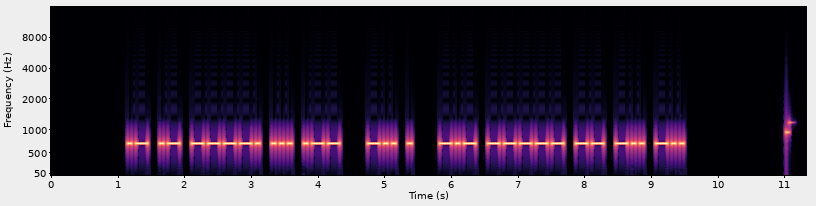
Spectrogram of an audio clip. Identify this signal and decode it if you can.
Morse code, heard as a keyed tone, about 20 wpm, 700 Hz. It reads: AA9SW DE K0MDD
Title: USA Callsign DE Callsign 20wpm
